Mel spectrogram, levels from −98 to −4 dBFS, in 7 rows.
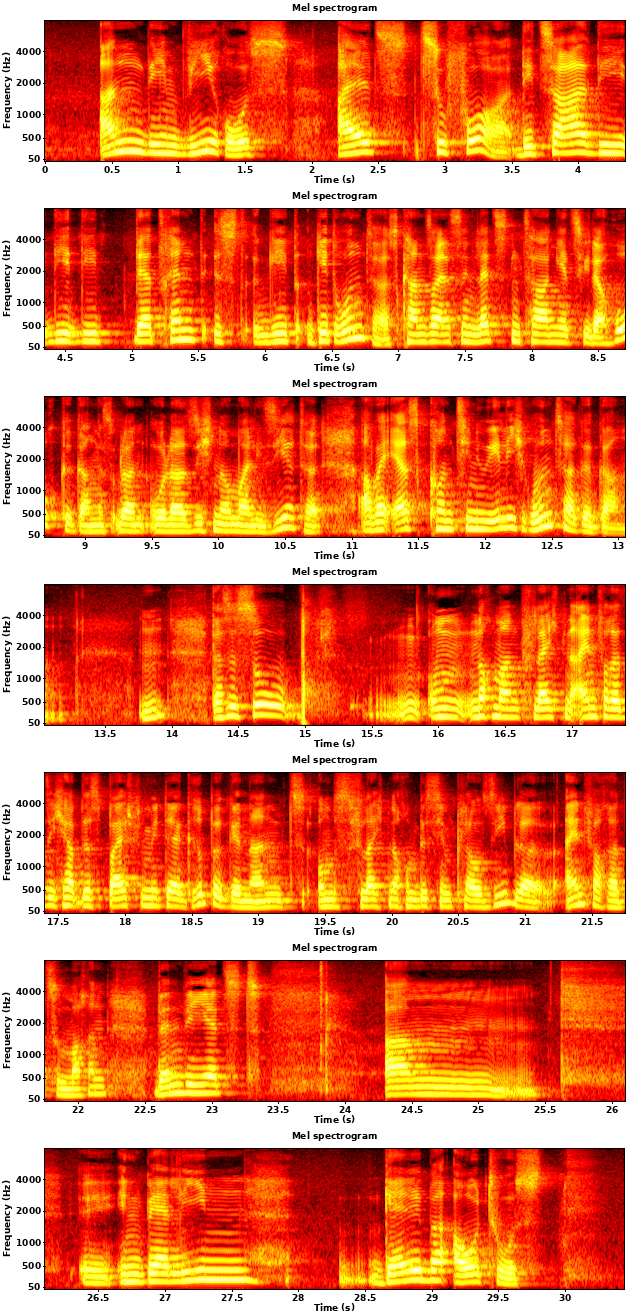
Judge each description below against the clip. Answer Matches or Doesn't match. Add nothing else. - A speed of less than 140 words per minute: Doesn't match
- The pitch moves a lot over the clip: Doesn't match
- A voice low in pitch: Doesn't match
